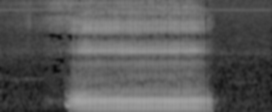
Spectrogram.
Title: Snores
